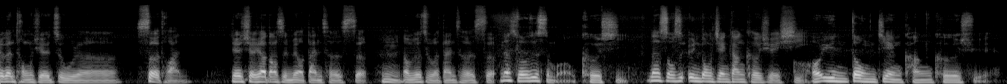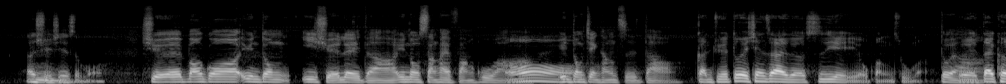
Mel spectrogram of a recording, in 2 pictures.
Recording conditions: outdoors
